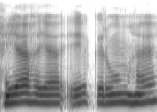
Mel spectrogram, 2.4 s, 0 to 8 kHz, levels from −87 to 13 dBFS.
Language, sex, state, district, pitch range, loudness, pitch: Hindi, female, Jharkhand, Palamu, 170-185 Hz, -16 LUFS, 175 Hz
